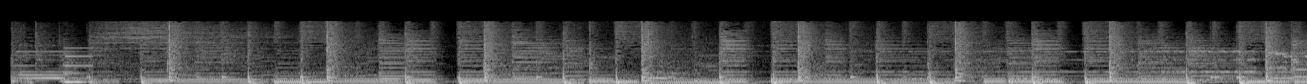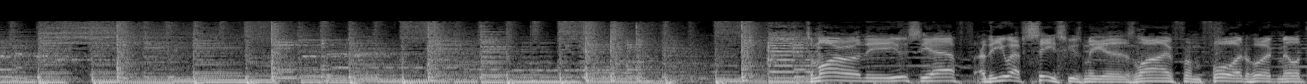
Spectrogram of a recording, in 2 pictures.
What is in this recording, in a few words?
Commercial Read; WFAN; UFC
